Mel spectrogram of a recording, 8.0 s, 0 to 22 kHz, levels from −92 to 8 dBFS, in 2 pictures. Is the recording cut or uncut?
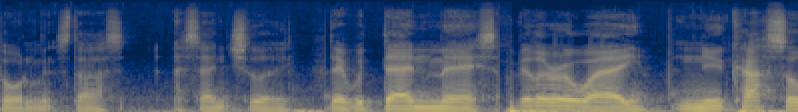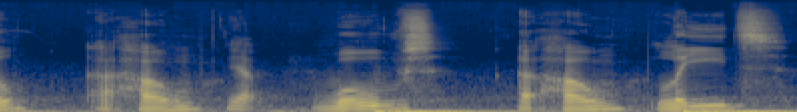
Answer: cut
